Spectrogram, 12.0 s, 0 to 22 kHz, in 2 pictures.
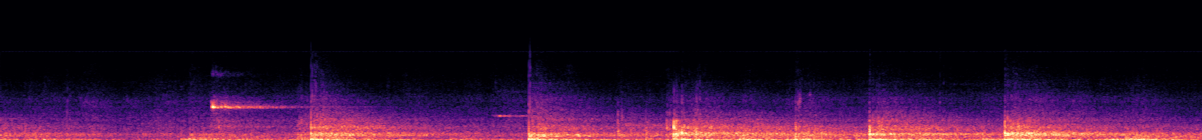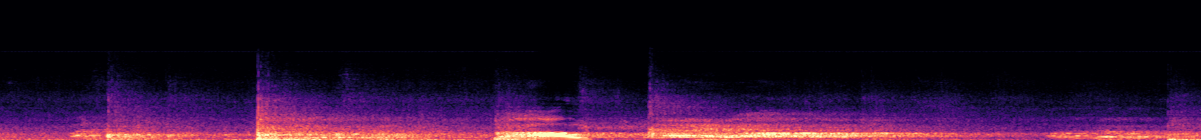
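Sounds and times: basketball bouncing on gym floor: 0:00.0 - 0:08.8
short high squeak: 0:01.0 - 0:01.5.

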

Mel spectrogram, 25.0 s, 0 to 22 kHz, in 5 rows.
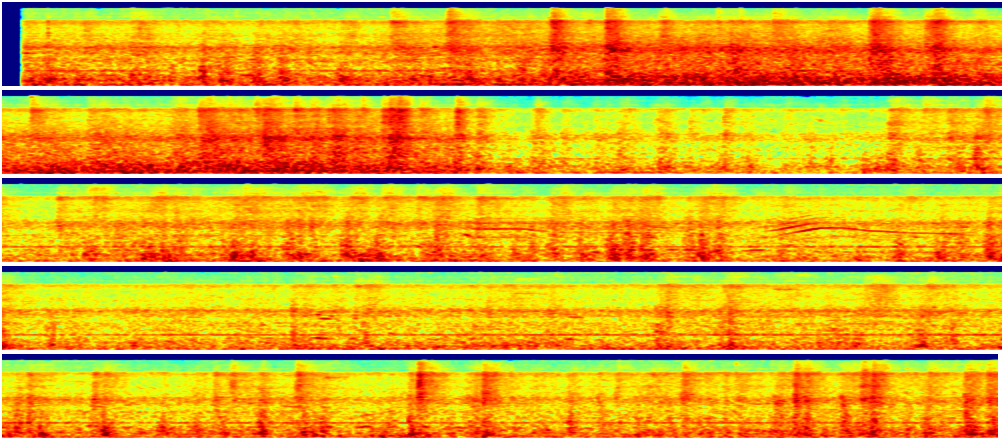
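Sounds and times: train wheels rumbling on rails: 0:00.1 - 0:24.9
sharp rail clacks: 0:00.2 - 0:15.8, 0:18.2 - 0:24.9.

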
